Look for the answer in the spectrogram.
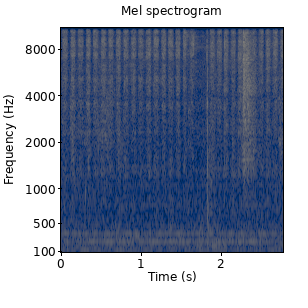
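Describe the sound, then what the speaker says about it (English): A white colored pencil is burnished across paper under firm pressure, giving a faint, steady scratchy rubbing in repeated strokes with a louder swipe near the end. "using the white colored pencil to do something called burnishing"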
